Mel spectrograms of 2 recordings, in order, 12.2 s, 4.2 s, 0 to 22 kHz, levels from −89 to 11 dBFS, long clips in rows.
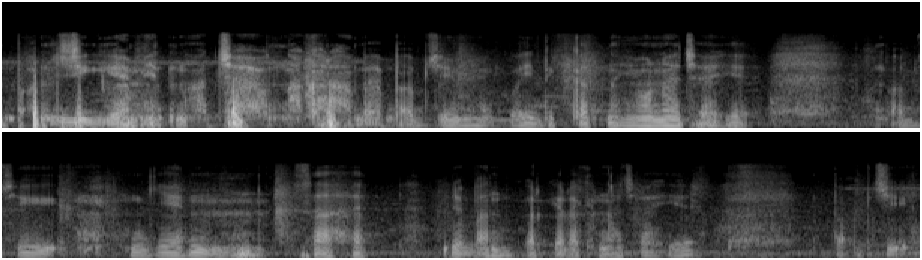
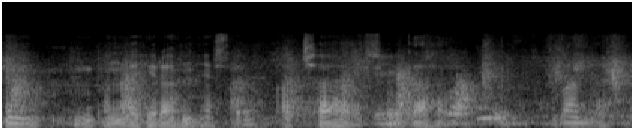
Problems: low volume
